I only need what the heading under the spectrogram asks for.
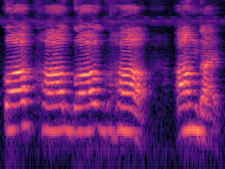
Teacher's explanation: जो क का वर्ग होता है क ख ग घ अंग, यह जो होता है कंठ से बोला जाता है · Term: कंठ वर्ग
